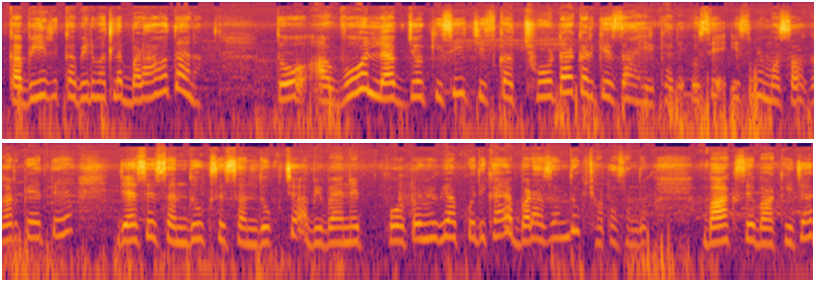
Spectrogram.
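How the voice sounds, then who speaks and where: A woman's voice: sits high, noisy background. A young woman teaching an exam-prep grammar lesson, who keeps saying "ٹھیک ہے" and quizzes her listeners.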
